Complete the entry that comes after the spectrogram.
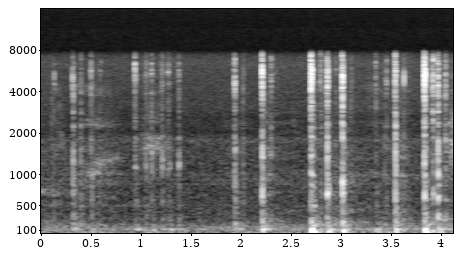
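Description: Typing on a computer keyboard while writing in MS Word: close, fairly quiet key clicks in an irregular rhythm, sparse at first and then quicker and louder.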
